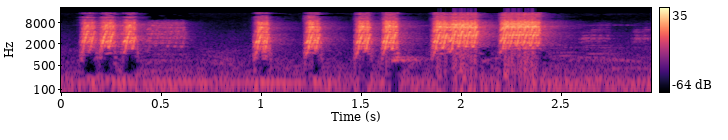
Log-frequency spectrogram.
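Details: Grey-cheeked bulbul in a songbird training master: three quick hoarse rasps, then spaced harsh bursts that lengthen into two long, loud scratchy notes near the end.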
